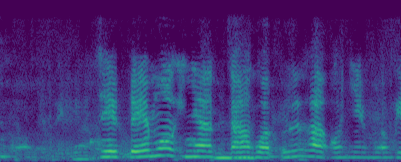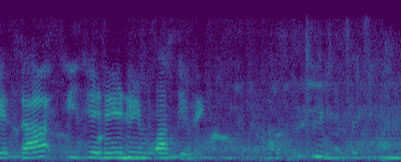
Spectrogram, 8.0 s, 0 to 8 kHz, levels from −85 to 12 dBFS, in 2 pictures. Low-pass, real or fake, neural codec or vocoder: 7.2 kHz; fake; codec, 16 kHz, 2 kbps, FreqCodec, smaller model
